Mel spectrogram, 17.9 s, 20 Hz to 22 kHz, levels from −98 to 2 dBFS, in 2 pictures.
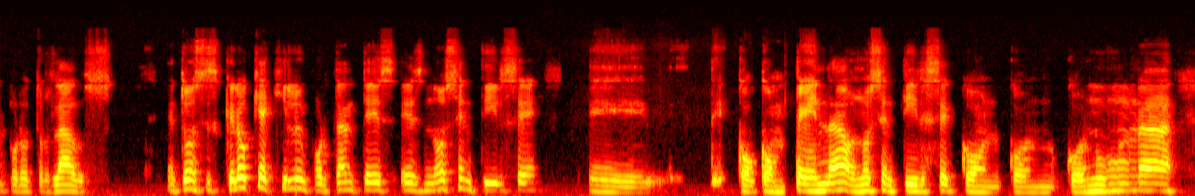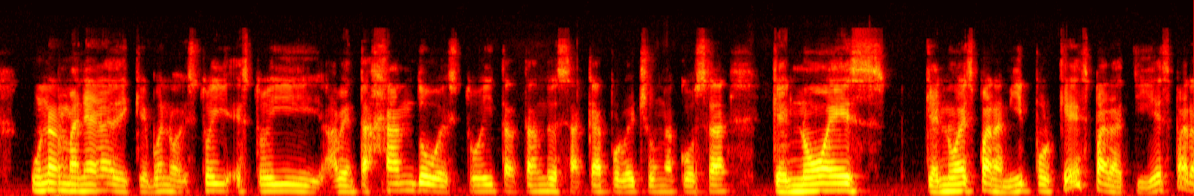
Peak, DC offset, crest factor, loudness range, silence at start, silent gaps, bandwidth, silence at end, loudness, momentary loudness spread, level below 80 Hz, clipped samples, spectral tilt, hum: -4 dBFS; under 0.1%; 18 dB; 4 LU; 0 s; none; 11.5 kHz; 0 s; -24 LUFS; 11 LU; -64 dBFS; under 0.1%; -6 dB/octave; none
